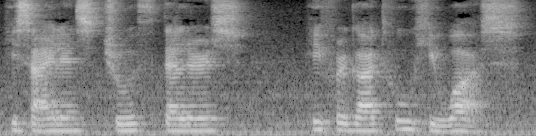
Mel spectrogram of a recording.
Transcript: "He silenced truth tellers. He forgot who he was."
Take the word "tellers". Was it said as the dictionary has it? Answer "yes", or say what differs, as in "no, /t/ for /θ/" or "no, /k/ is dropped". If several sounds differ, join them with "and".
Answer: no, /s/ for /z/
